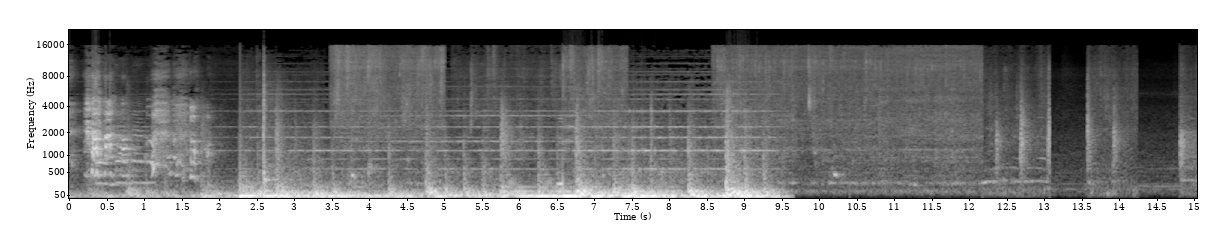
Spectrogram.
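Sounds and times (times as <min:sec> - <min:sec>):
water running and splashing: 0:03.5 - 0:07.6, 0:08.6 - 0:12.6.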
